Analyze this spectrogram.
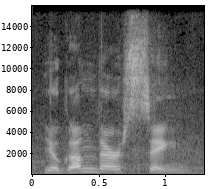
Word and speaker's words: Yogender Singh: My guest for this interview is Yogender Singh. Did I pronounce it good?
